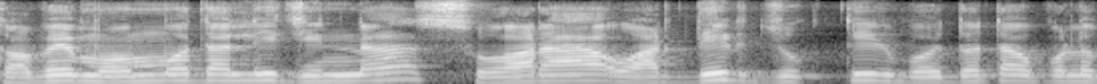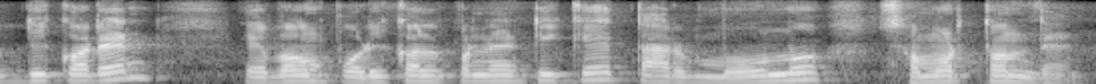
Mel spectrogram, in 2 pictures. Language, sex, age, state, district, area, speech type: Bengali, male, 45-60, West Bengal, Paschim Bardhaman, urban, read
